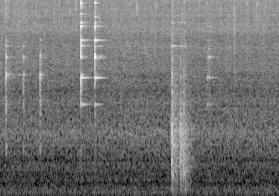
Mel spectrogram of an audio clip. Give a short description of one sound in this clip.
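Pieces of raw meat tumble from a bowl into a pan.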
